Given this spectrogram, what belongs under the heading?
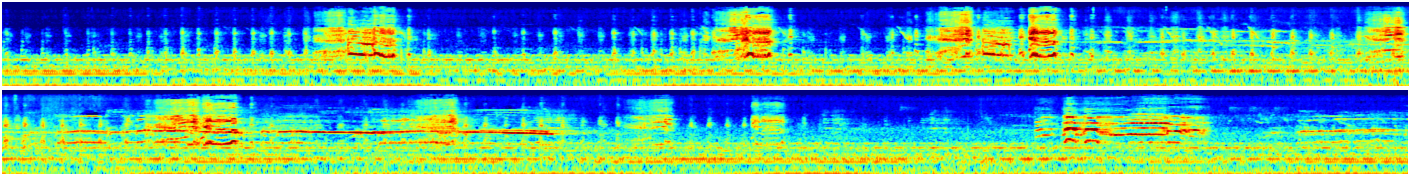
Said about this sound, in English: I want to start with a bird whose agitated squawk fills the interior of the Ibizan countryside from the early hours of dawn into the evening. It's the cockerel, or gallo in Spanish and gall in Catalan.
